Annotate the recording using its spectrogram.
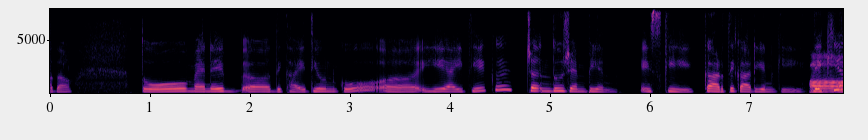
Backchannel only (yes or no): no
